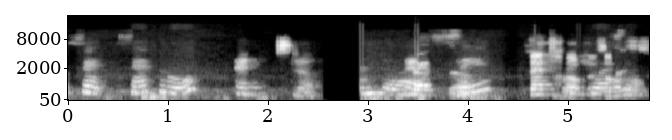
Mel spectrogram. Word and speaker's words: ces: CES. C-E-S. Say. Say. Exactement. Say. Say. Say.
